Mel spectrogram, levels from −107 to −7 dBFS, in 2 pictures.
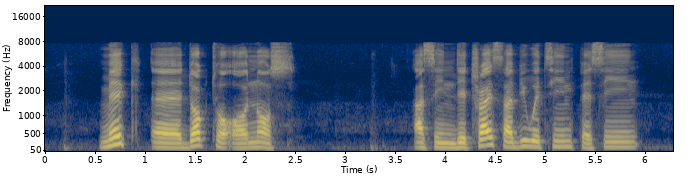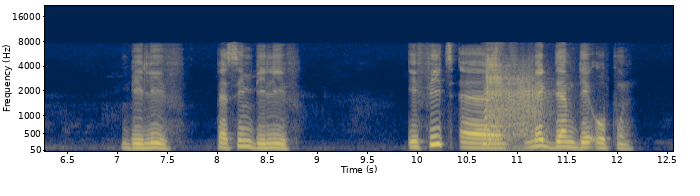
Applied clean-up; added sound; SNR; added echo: none; Fart; 5 dB; none.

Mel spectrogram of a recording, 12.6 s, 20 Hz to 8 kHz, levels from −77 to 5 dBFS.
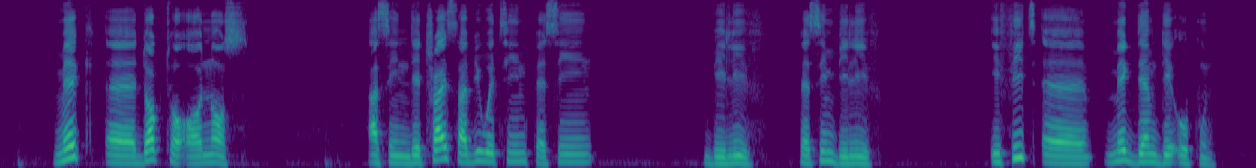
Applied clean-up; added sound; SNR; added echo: none; none; none; none.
